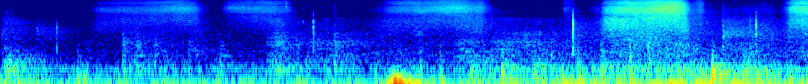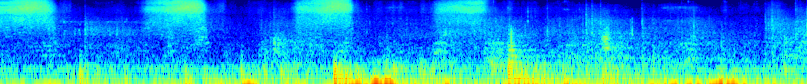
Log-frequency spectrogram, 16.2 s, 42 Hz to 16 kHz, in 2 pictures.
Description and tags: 13 Blackboard cleaning
Blackboard cleaning school
school, cleaning, blackboard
